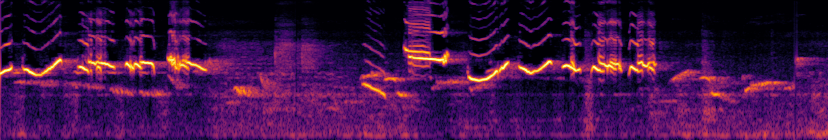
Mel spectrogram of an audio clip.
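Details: Oriental magpie-robin singing to provoke other magpie-robins into song: rapid series of bright, wavering whistles and warbled trills repeated in quick bursts, with downslurred notes and a brief quieter pause midway.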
